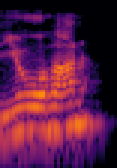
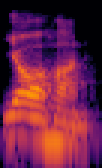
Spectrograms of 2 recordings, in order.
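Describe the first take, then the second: First: The name is said with its original Swedish sounds. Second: The name is said letter by letter, Finnish-style. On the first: "my name also in root, it's Johan" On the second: "when Finnish pronounce it as it's written"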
